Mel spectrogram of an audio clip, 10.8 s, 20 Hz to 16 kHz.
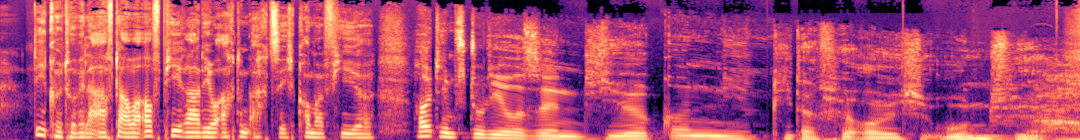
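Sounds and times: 
speech: 0:00.4 - 0:10.7
human voice slowed down by a delay effect into a deep rumbling growl: 0:05.3 - 0:10.7.

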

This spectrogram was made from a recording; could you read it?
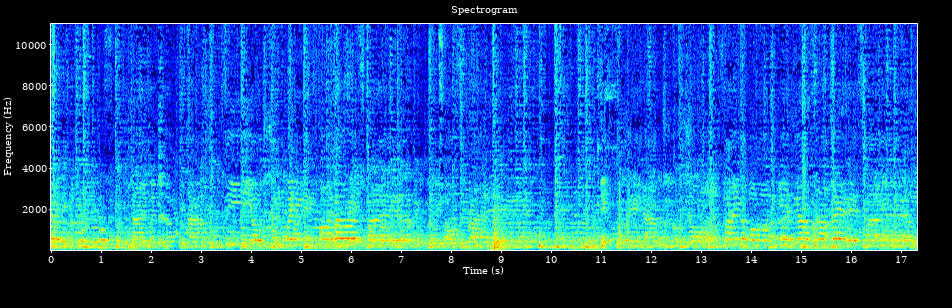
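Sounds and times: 
overlapping conversation in a lively bar: 0:00.0 - 0:17.3.

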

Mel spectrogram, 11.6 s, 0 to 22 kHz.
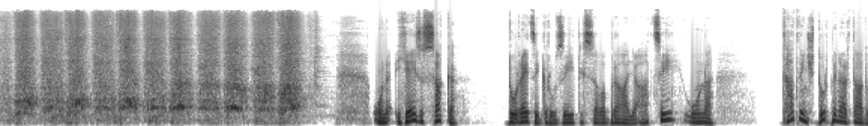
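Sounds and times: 
hand saw cutting through wood in a workshop: 0:00.0 - 0:04.4
speech: 0:05.0 - 0:06.2, 0:06.8 - 0:09.8, 0:10.4 - 0:11.5.

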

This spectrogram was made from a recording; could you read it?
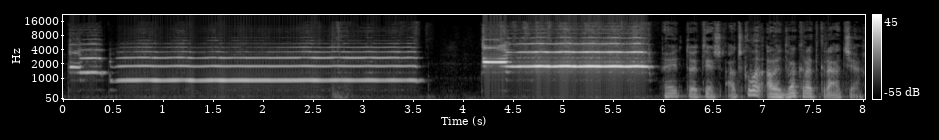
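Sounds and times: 
small folk fipple whistle playing notes: 0:00.0 - 0:03.6, 0:04.2 - 0:06.0
speech: 0:06.0 - 0:08.0.

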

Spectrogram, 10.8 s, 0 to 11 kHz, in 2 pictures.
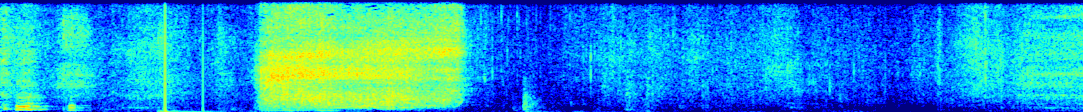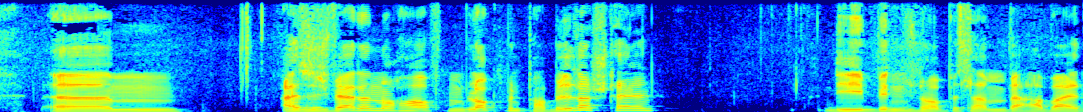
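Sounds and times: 
speech: 0:00.1 - 0:00.5, 0:05.7 - 0:08.8, 0:09.5 - 0:10.8
quiet rustling: 0:00.3 - 0:01.3, 0:02.4 - 0:10.6
nose blowing: 0:00.8 - 0:02.5.

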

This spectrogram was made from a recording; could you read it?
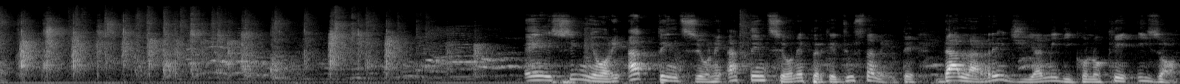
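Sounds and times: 
audience applauding: 0:00.0 - 0:05.0
speech: 0:05.2 - 0:11.7.

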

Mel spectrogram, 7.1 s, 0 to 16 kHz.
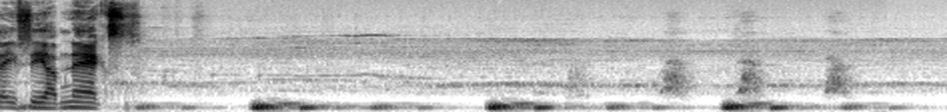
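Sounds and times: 
speech: 0:00.0 - 0:01.2
dog barking with deep woofs: 0:04.2 - 0:06.6.

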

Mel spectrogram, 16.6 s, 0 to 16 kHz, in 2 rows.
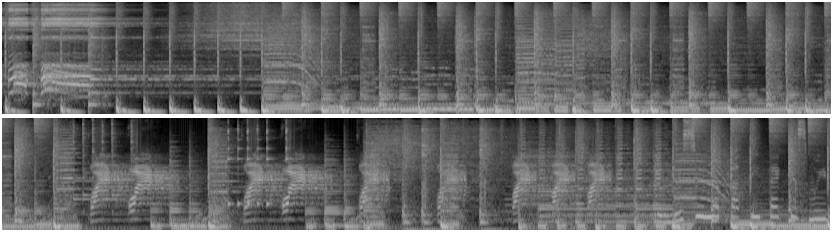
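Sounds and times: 
rooster crowing: 0:00.0 - 0:01.2
duck quacking: 0:00.0 - 0:01.4, 0:08.2 - 0:14.8
bouncy rhythmic musical backing with steady beats: 0:00.0 - 0:16.5.

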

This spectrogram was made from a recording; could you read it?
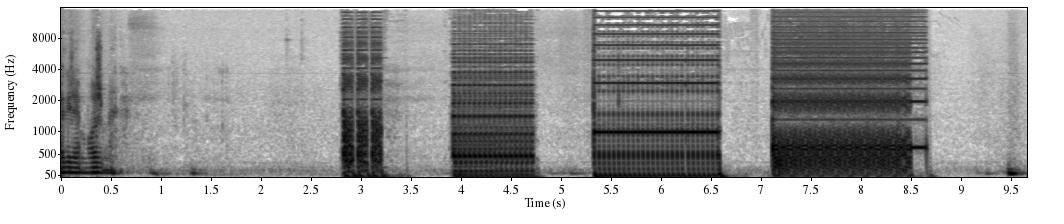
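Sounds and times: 
speech: 0:00.0 - 0:00.7
decoded 433 MHz pulse-width-modulated radio data signals from weather station, remote and key fob: 0:02.8 - 0:08.8.

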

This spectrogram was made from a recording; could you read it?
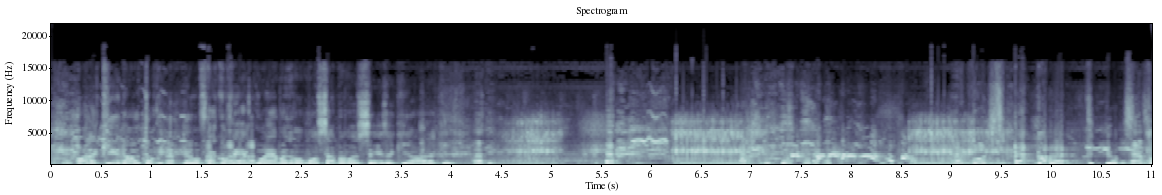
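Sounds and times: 
people laughing: 0:00.0 - 0:02.6, 0:03.4 - 0:10.9
speech: 0:00.1 - 0:04.8, 0:05.5 - 0:05.8, 0:09.0 - 0:10.9
loud rasping snoring: 0:04.4 - 0:05.3, 0:06.1 - 0:07.4, 0:08.5 - 0:09.6.

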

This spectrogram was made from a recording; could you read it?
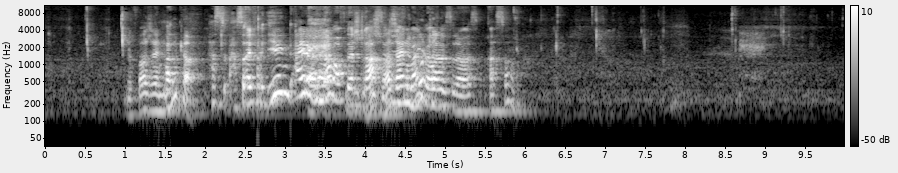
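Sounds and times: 
speech: 0:01.0 - 0:06.1
loud open-mouthed chewing: 0:06.1 - 0:09.9.

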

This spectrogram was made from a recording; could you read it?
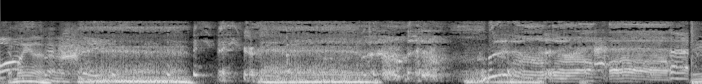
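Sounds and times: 
speech: 0:00.0 - 0:03.5
laughter: 0:00.0 - 0:04.0, 0:05.8 - 0:07.0
person in a fit of harsh coughing: 0:00.2 - 0:07.0
strained wheezy voiced gasps: 0:00.6 - 0:05.4.

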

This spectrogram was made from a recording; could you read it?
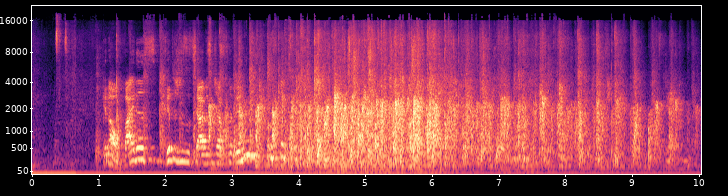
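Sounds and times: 
speech: 0:01.1 - 0:05.8
audience applauding for two invited social scientists: 0:01.1 - 0:10.0.

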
